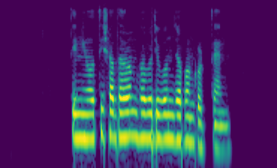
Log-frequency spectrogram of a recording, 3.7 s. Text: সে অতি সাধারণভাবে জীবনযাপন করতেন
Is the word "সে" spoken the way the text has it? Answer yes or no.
no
